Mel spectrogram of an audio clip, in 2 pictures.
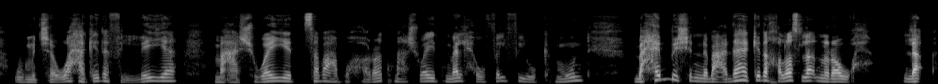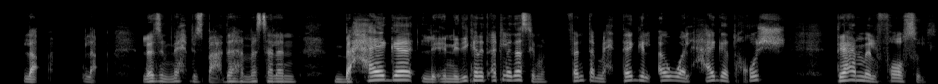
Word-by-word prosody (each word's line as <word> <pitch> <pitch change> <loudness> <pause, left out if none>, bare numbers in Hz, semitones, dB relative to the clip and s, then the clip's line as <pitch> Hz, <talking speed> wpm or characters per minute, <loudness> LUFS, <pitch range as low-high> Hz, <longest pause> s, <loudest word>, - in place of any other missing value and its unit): ومتشوِّحة 110 -2 -1
كده 155 +2 -6
في 130 - -10
الليّة 155 +10 -5 0.4
مع - - -1
شوية 150 +2 +1
7 - - +2
بهارات - - -12
مع - - -12
شوية 145 +1 -4
ملح 150 +4 -3
وفلفل 150 +5 -13
وكمُّون، 125 - -13 0.5
ما - - +2
أحبش 210 -2 +4
إن 150 -4 -5
بعدها 135 +11 +3
كده 195 0 +2
خلاص، 175 +4 +3
لأ 170 0 +3
نروَّح، 135 -4 -2 0.3
لأ، - - +6 0.4
لأ، - - -1 0.4
لأ، - - -10 0.4
لازم 145 0 +1
نحبِس 130 -3 -2
بعدها 140 -1 -5
مثلًا 135 -1 +1 0.4
بحاجة، 200 - +6
لإن 130 0 -5
دي 170 - -3
كانت 190 0 -2
أكلة 205 -3 -3
دسِمة، 190 -12 +2 0.2
فأنتَ 170 +3 -6
محتاج 180 +7 -4
الأول 185 +1 -4
حاجة 185 -2 -3
تخُش 185 +5 -1 0.5
تعمل 180 -5 +2
فاصِل، 150 +2 -2
150 Hz, 130 wpm, -28 LUFS, 130-185 Hz, 0.5 s, لأ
